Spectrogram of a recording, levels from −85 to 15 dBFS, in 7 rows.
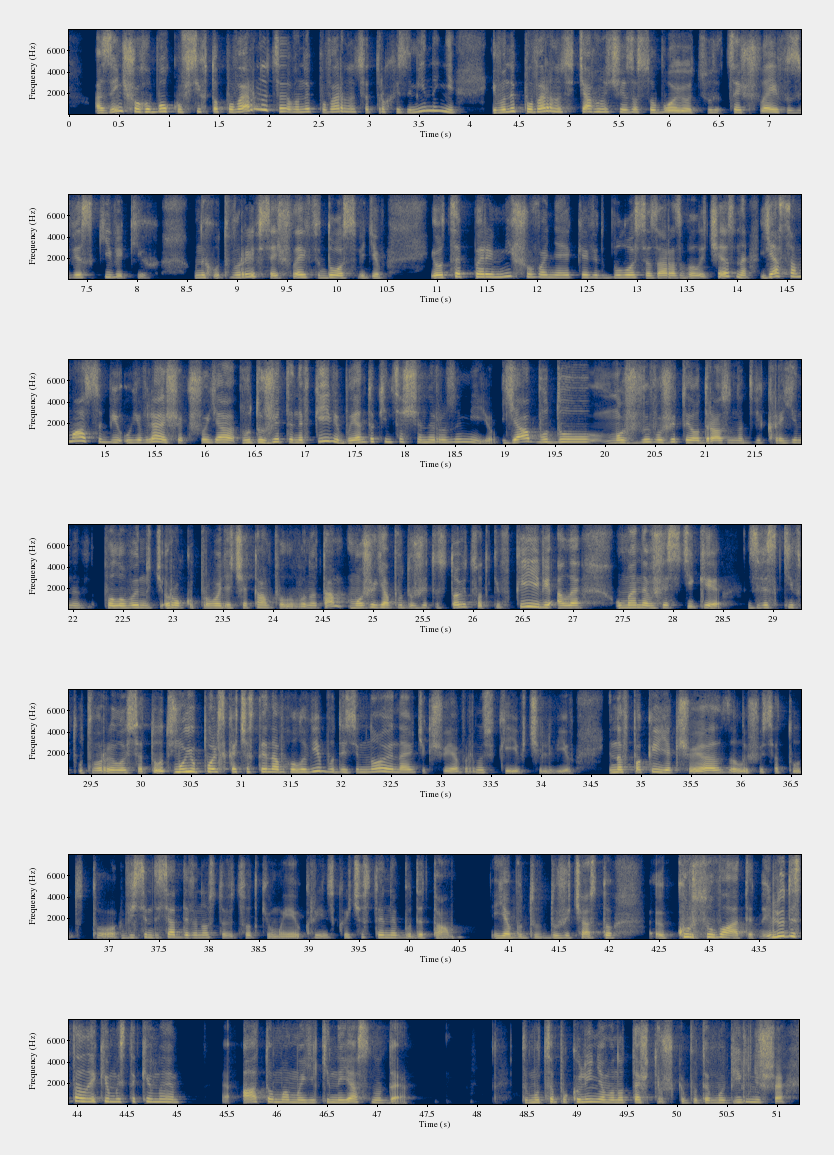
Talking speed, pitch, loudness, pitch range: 155 wpm, 225 Hz, -16 LUFS, 200-255 Hz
